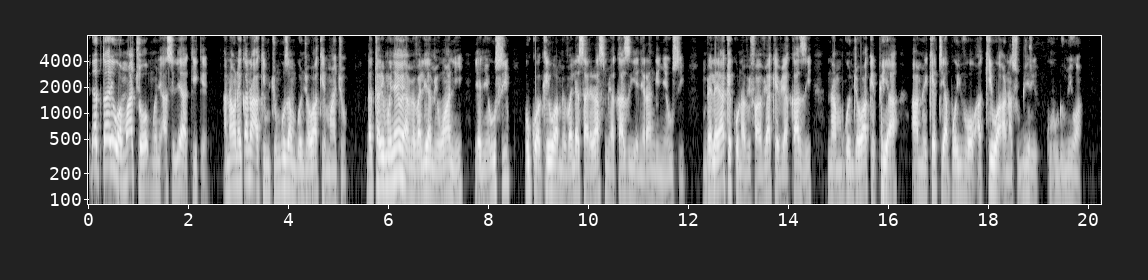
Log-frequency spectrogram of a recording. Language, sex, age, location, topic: Swahili, male, 36-49, Kisumu, health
